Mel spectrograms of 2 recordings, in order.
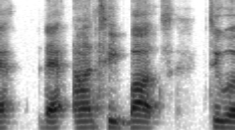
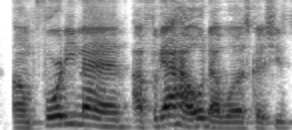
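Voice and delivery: ordinary delivery

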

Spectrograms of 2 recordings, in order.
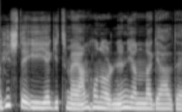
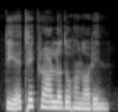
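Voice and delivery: ordinary delivery, nothing marked

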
